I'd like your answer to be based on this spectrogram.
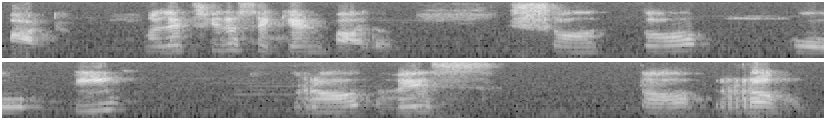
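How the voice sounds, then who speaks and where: A woman's voice: high-pitched, pushed and bright, low-quality recording. A woman teaching a Sanskrit class online, explaining patiently and counting syllables aloud as she switches between Hindi and English.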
